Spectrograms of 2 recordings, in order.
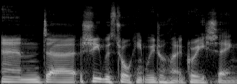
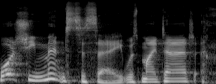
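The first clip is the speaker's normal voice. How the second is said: ordinary delivery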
